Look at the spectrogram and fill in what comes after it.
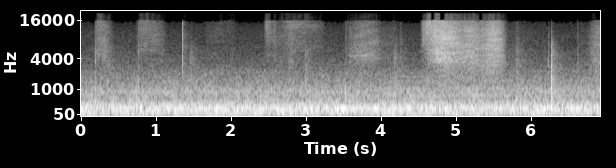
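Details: MacBook Pro 2016 in a quiet room: a few sharp, isolated pops several seconds apart, occurring on first opening on a cold morning and 3-5 times in the first 10 minutes; popping believed linked to temperature changes.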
